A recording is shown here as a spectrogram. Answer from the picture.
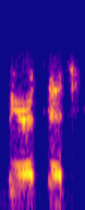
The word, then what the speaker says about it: Mirotic: Mirotic.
